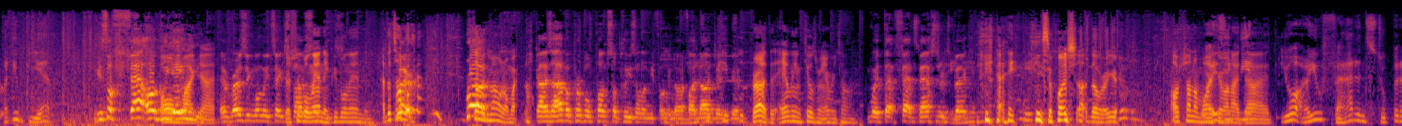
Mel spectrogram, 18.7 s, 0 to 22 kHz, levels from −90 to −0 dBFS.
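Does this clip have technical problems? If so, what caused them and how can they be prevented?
Yes: from 7.02 to 8.70 s, a drift correction step plays the sound 5.6% fast, raising pitch about 95 cents. On a spectrogram, harmonics jump upward, then snap back. This is likely clock-matching software resampling in one step. Using a shared clock or gradual rate correction prevents it.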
